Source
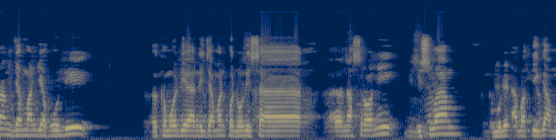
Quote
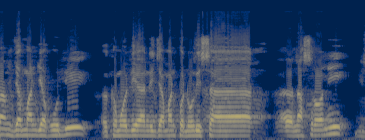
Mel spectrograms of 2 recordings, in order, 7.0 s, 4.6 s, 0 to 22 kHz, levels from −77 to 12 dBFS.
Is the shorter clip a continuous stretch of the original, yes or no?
no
